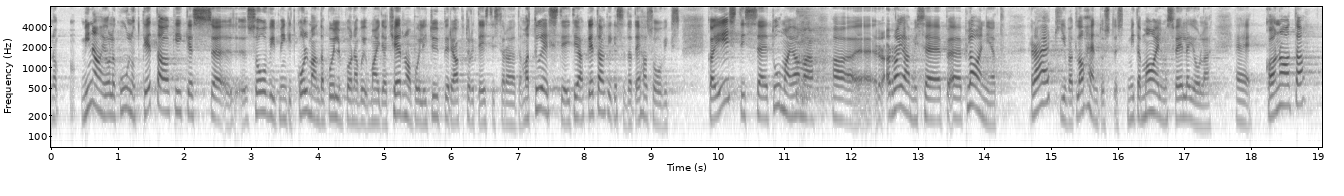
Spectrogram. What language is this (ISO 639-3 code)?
est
